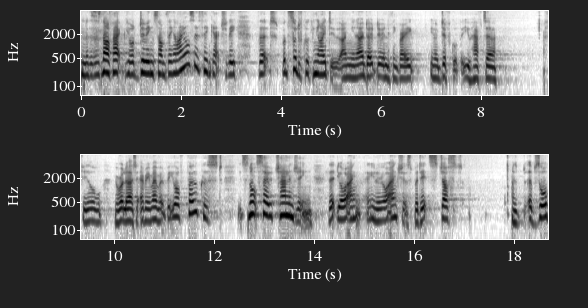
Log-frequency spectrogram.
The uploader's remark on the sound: In front of a live audience, for an event by our friends at The School of Life.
